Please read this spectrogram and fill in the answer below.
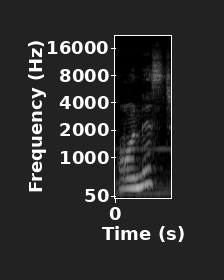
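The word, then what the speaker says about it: honest: उदाहरण के लिए एन ऑनेस्ट मैन, इस उदाहरण में ऑनेस्ट लिखते वक्त एच से स्पेलिंग शुरू होती है, लेकिन बोलते वक्त ऑनेस्ट बोलते हैं, जिसमें पहली आवाज ओ होती है जो कि एक वॉवल साउंड है।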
